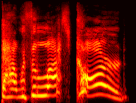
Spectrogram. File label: warrior nonbinary night elf no cards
